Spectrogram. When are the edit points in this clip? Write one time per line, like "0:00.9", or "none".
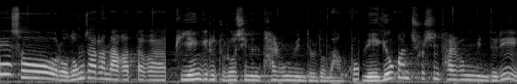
0:01.7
